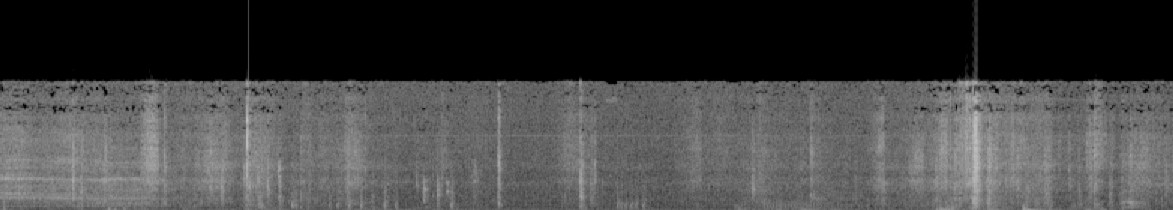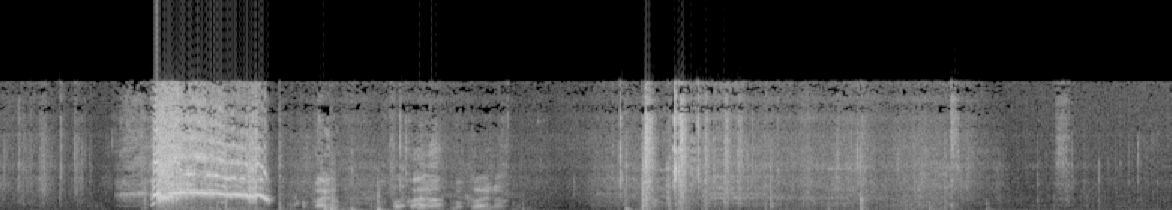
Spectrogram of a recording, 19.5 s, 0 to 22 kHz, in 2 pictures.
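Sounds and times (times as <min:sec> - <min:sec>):
woman screaming in a comedy film scene: 0:10.8 - 0:12.1
people talking: 0:12.3 - 0:14.2.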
